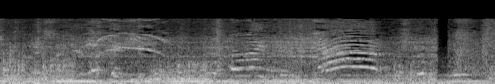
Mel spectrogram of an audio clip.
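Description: A young child squeals in high, rising and falling cries nearby.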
